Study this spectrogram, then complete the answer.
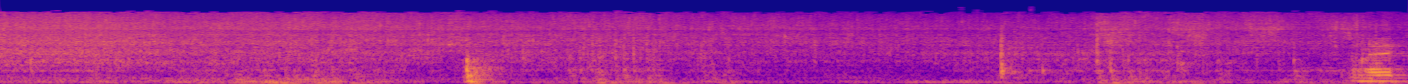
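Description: Tomato sauce poured into a hot pan with chili pepper, a soft broad sizzle and hiss with a few sharp clicks of a utensil, fairly quiet and close, no speech.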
